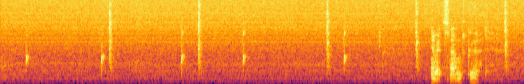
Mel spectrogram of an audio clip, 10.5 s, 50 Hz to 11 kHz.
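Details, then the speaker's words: Commodore 1541 floppy drive formatting a disk (supposedly about 80 seconds) after opening it to fix a door that would not engage the hold-down mechanism: quiet, crisp head-step ticks every second or two, no grinding or knocking; formatting sounds normal. "it supposedly takes about 80 seconds to format a disk so it does so do this formatting"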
